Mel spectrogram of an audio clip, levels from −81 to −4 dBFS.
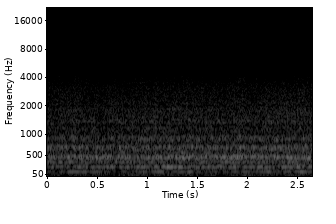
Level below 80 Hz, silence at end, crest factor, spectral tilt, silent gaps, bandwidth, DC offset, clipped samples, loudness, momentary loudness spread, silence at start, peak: -76 dBFS; 0 s; 12 dB; -4.5 dB/octave; none; 16 kHz; under 0.1%; under 0.1%; -55 LUFS; 2 LU; 0 s; -42 dBFS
